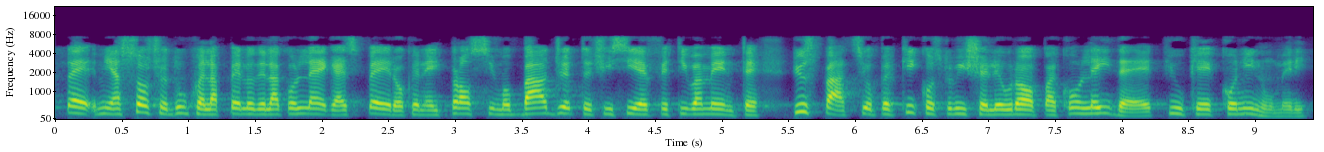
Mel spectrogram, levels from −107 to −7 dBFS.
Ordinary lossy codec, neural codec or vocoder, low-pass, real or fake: none; codec, 24 kHz, 1.2 kbps, DualCodec; 7.2 kHz; fake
